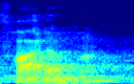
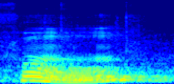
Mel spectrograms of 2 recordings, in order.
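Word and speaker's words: form: अब देखें एग्ज़ाम जब होता है तो हम कहते हैं कि exam फार्म, that is इन फार्म, it should be pronounce as फोम, exam फोम।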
